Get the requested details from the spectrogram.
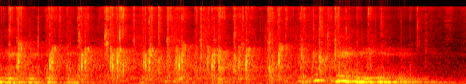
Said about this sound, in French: Acclamons pour le Seigneur.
